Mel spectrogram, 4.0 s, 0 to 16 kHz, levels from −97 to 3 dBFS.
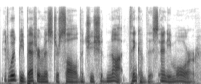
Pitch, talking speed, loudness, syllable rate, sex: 120 Hz, 225 wpm, -20 LUFS, 4.6 syllables/s, male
